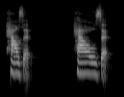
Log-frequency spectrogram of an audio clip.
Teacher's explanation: The I in it actually reduces or changes to a schwa sound.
